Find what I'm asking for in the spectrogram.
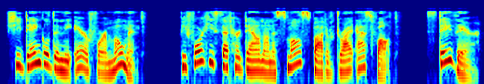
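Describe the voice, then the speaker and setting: A woman's voice: on the low side, dark tone, no room sound. A woman narrating fiction from a script as an audiobook reader. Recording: dull, lo-fi, dry studio-like sound.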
